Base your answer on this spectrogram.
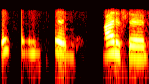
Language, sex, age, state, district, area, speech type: Tamil, female, 30-45, Tamil Nadu, Tiruvannamalai, rural, conversation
